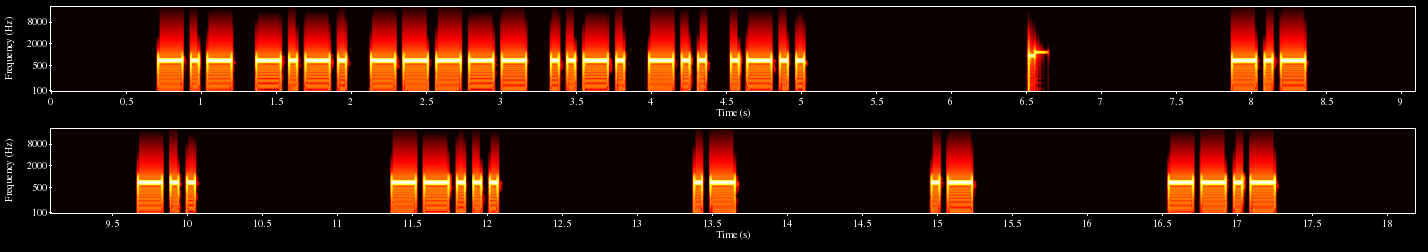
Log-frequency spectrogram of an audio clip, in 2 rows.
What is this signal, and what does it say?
Morse code, heard as a keyed tone, about 22 wpm, spaced as for 9 wpm, 700 Hz. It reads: KC0FDL KD7AAQ
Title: USA Call Signs - 6 Characters - 8x Character Spacing - 22wpm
